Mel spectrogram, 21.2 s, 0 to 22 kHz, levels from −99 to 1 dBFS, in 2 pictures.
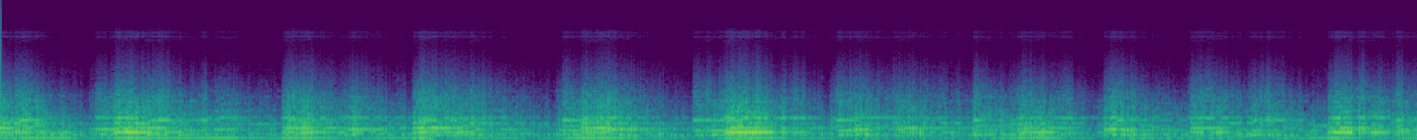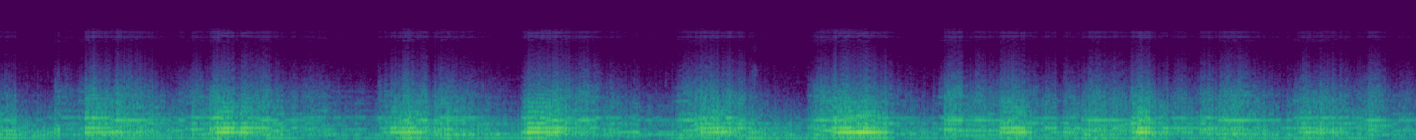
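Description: A recording of everyday sounds, with no technical fault to be heard anywhere in it. Nothing in the audio calls for a time, a cause or a repair.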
